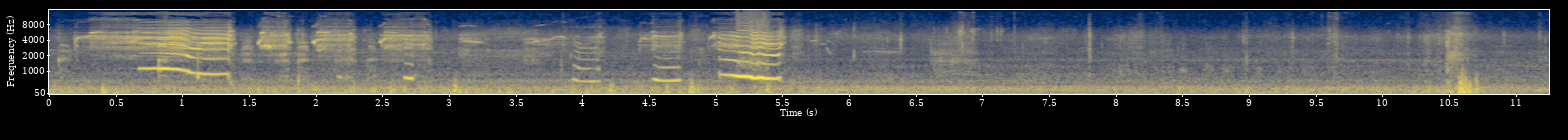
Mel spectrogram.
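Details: An Alaskan Malamute in Hutchinson, Kansas, gives a run of high, falling whines and yelps over the first six seconds.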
